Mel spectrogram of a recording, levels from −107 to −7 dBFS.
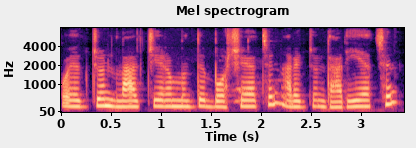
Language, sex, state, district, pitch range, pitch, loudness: Bengali, female, Tripura, West Tripura, 205-225 Hz, 215 Hz, -18 LUFS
